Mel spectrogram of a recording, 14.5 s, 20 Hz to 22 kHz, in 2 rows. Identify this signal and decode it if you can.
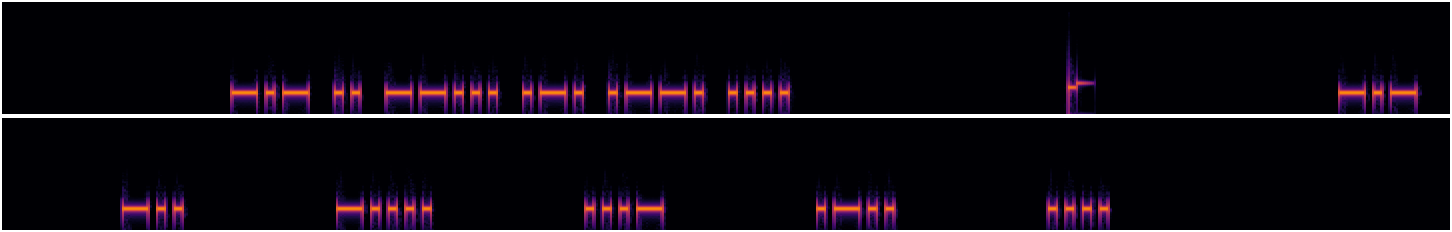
Morse code, heard as a keyed tone, about 28 wpm, spaced as for 14 wpm, 700 Hz. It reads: KI7RPH KD6VLH
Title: USA Call Signs - 6 Characters - 6x Character Spacing - 28wpm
